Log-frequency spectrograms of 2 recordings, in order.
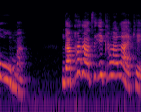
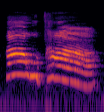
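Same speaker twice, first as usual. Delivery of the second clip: very slow, much louder drawn-out protest; scolding protest; 3 semitones higher, 9 dB louder, much slower than usual. Acted. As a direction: wail it out like a cross child. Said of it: "kuthetha uDudu".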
